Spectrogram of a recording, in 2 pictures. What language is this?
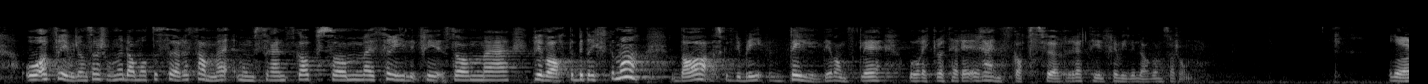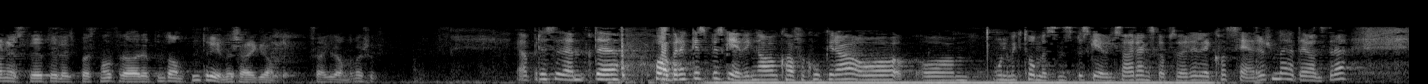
Norwegian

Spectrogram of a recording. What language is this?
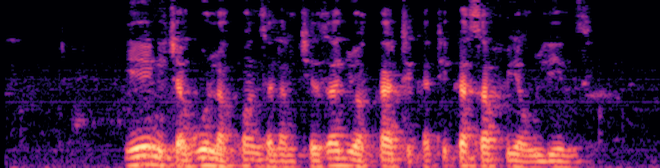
Swahili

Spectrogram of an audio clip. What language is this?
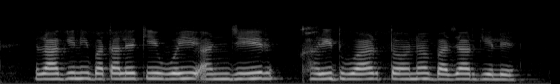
Magahi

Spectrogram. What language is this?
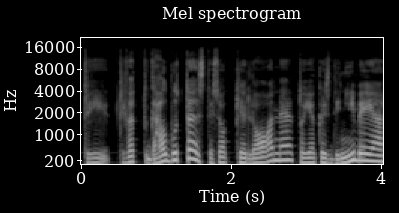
Lithuanian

